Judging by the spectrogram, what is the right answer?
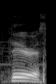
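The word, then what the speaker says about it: Etheirys: is boundless and pure you're theorist that's how you pronounce it all right we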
